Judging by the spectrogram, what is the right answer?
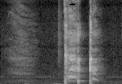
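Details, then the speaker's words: Adult man, late at night, with a raw, sore voice after singing that morning and a possible cold: two short, harsh cough bursts with a faint breath beforehand in a quiet room. "I was gonna go to the gym tomorrow but I'm not gonna go to the gym if I'm coughing which is what I'm doing now"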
